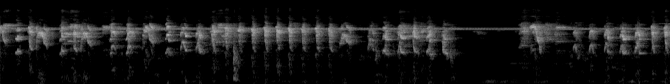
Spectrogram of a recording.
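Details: Long-tailed shrike from Indonesia singing hard with full material: fast, rhythmic, high chattering notes, a short pause with only a thin whistle, then the scratchy phrases resume.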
